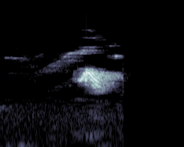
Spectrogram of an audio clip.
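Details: Evening grosbeak giving one short, loud, slightly burry chirp, preceded by a faint high thin note; quiet background otherwise.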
